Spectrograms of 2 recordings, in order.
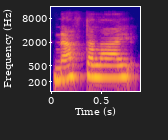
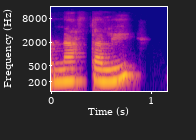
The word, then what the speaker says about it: Naphtali: Naphtali or Naphtali, you can pronounce it either way.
